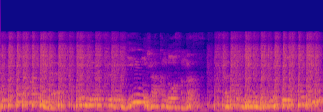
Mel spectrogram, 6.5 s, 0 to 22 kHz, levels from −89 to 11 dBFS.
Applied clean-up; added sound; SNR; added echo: none; Snare drum; 3 dB; reverberation time 0.7 s.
